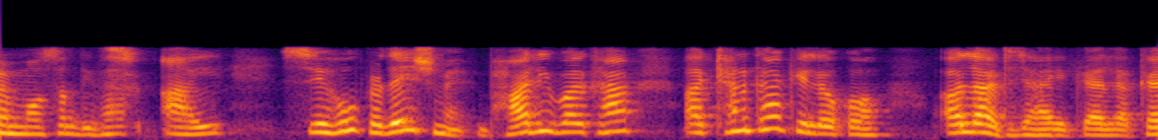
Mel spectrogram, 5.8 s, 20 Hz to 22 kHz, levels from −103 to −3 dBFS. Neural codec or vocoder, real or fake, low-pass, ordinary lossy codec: codec, 16 kHz, 0.8 kbps, ZipCodec; fake; 5.4 kHz; none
